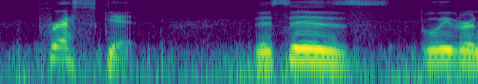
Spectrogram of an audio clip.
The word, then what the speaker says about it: Prescott: I mentioned it but we are in Prescott Arizona right now or as the locals say press kit this is believe it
